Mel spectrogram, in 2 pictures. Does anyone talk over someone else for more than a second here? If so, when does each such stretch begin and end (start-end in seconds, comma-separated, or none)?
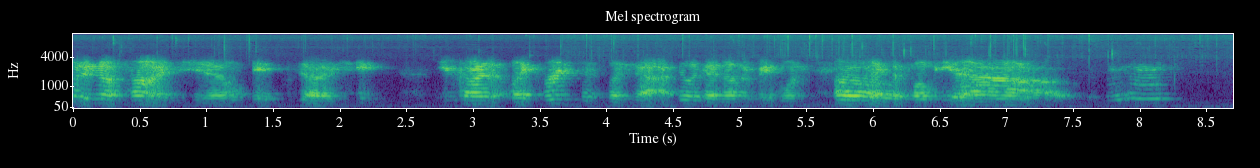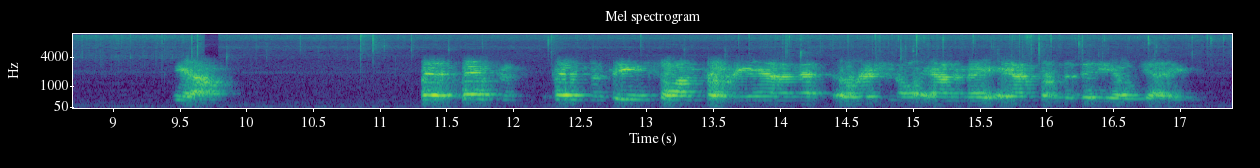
5.8-7.3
